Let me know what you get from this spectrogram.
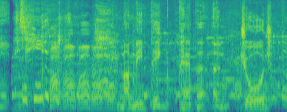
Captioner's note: laughter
